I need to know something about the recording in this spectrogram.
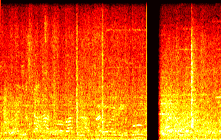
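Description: Busy street ambience: a steady low traffic rumble with indistinct voices chattering over it. The sound cuts out completely for a moment about three seconds in, then resumes.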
